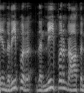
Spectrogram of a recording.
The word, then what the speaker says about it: Dnieper: பாருங்க, நீப்பர் ஸ்பெல்லிங் பாருங்க, DNIEPR. இங்க டி சைலண்டா இருக்கணும், டி உச்சரிக்க கூடாது. நீப்பர், இந்த நீப்பர்ன்ற ஆறு எங்க இருக்கு அப்படின்னா ரஷ்யாவில் இருக்கு.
